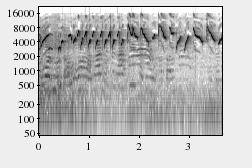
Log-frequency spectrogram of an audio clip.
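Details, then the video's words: Fast, tumbling high chirps from an oriental white-eye, a 'buka paruh' song meant to make birds open up and sing, delivered as dense sweeping notes several per second with fainter lower harmonics. "PLECI BUKA PARUH"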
